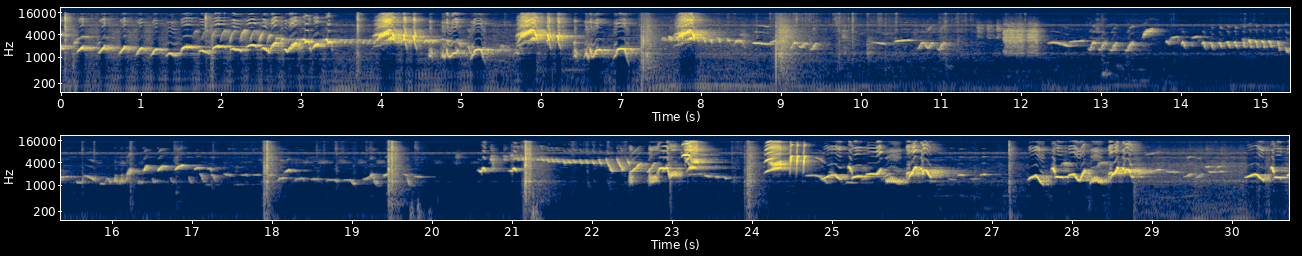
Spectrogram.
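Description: White-rumped shama (murai batu, Bahorok strain) singing a long run of varied whistled phrases and rapid trills, with several sharp clicks in the second half.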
